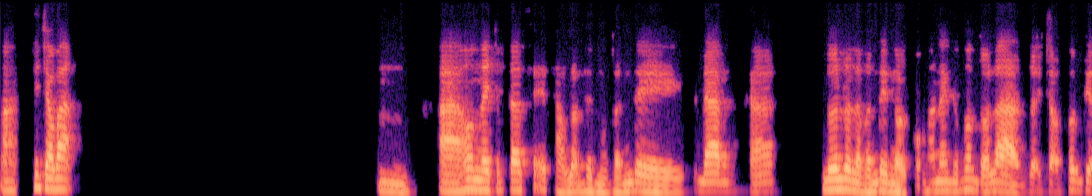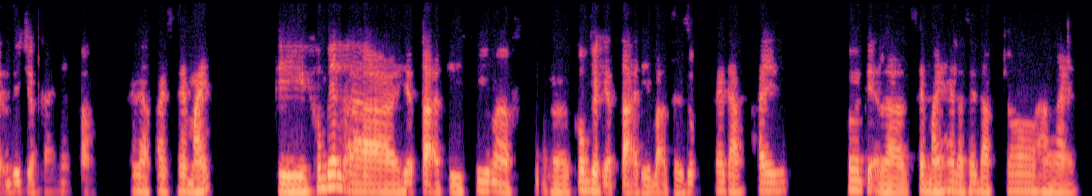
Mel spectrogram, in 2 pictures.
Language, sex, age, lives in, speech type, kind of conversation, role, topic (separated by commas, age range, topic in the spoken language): Vietnamese, male, 25-29, Vietnam, conversation, unstructured, none, Bạn nghĩ gì về việc đi xe đạp so với đi xe máy?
